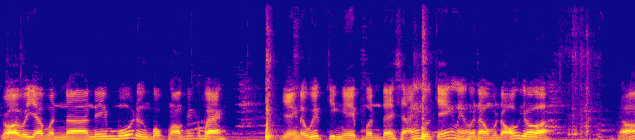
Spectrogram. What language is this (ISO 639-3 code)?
vie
